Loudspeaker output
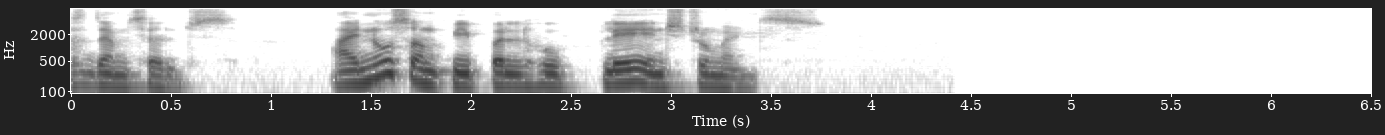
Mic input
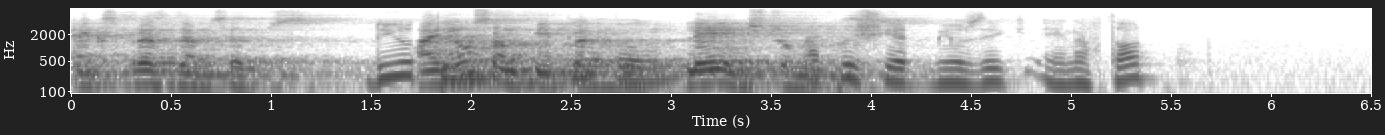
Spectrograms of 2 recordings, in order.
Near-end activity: present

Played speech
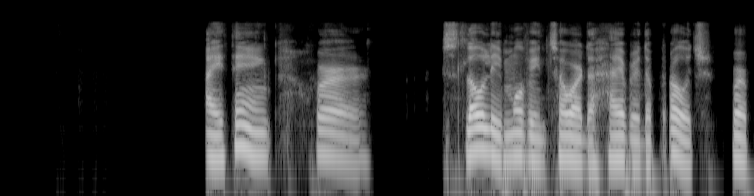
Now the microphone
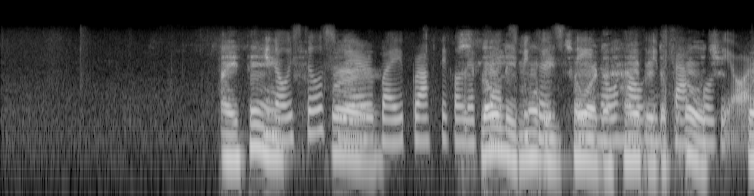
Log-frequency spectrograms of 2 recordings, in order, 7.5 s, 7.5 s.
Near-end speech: present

